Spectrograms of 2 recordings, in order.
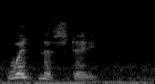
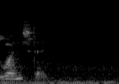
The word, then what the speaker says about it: Wednesday: So Wednesday is WED, but the D is silent. So sometimes little children, if they read, they say, "Oh, Wednesday." Okay, but actually, how you say it is Wednesday.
